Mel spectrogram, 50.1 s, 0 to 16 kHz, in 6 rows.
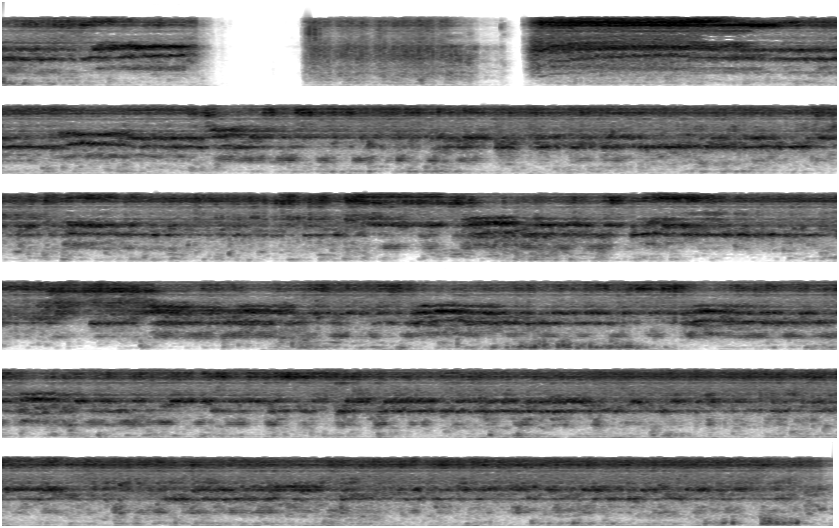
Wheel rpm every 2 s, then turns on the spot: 160, 30, 40, 150, 160, 160, 160, 160, 160, 160, 160, 160, 160, 160, 160, 170, 160, 160, 160, 160, 160, 160, 160, 160, 150.
2-4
